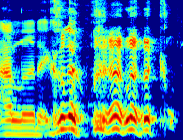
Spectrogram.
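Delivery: words breaking up with laughter; laughing hard. Real, not acted. Host cracking up after playing the clip, laughing. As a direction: say it helplessly through laughs.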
